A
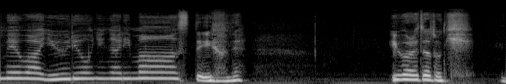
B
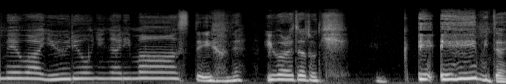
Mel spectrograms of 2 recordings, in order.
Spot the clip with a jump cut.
B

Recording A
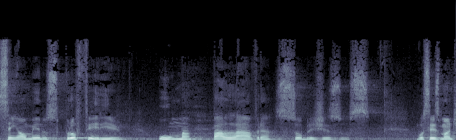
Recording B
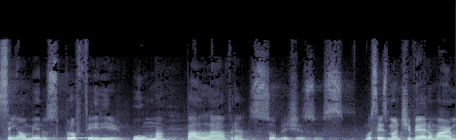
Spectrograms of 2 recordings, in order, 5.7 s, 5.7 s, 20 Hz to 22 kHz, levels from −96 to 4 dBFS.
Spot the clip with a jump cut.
B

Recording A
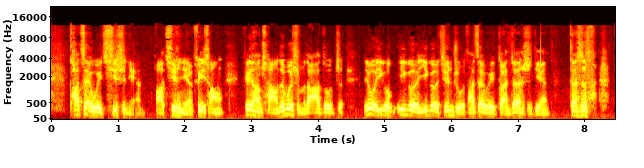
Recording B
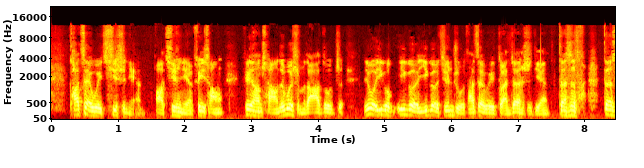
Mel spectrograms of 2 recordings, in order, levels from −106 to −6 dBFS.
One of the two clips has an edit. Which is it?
B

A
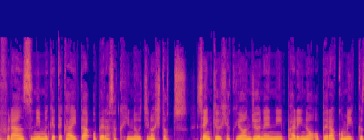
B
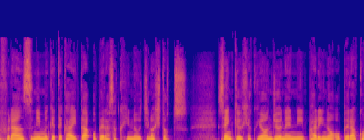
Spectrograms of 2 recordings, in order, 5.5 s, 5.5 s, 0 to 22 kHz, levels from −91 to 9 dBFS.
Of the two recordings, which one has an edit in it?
A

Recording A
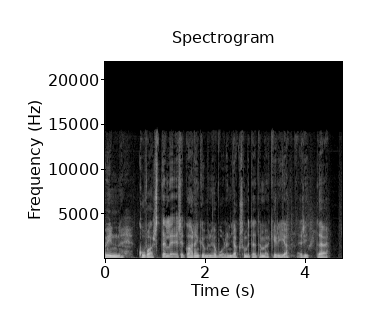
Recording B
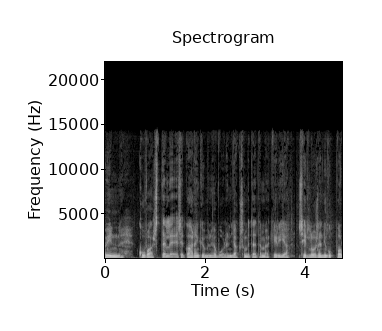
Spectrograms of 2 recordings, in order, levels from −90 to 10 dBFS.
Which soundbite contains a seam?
B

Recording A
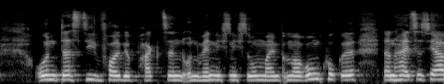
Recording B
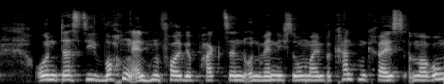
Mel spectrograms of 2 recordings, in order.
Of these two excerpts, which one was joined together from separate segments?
A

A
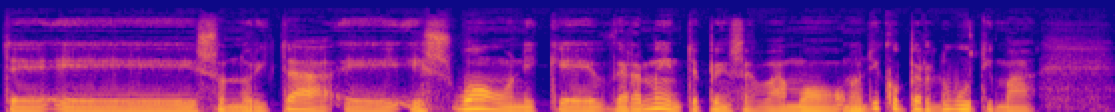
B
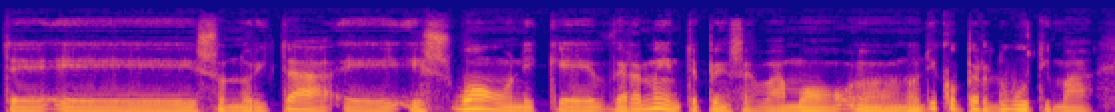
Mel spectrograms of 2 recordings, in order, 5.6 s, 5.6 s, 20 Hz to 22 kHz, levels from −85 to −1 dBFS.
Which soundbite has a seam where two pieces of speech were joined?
A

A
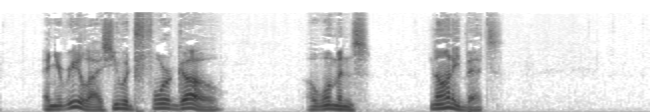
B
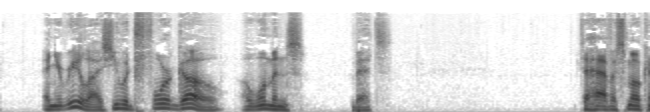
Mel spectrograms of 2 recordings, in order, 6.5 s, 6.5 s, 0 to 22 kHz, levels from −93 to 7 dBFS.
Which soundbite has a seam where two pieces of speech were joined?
B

